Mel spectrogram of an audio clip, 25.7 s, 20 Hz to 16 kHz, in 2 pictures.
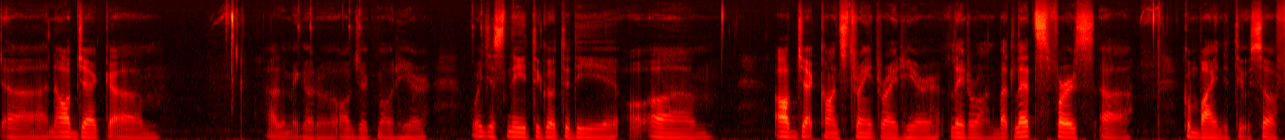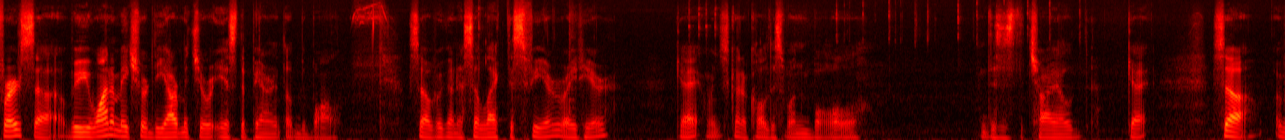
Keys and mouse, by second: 3.1 click, 17.6 click, 19.7 click, 20.0-25.0 drag, 21.9 l.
